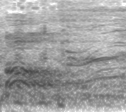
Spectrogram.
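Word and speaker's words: Baum: And Bomb, that's spelled B-A-U-M. It's German. But I go by Tan, works great here at the farm.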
